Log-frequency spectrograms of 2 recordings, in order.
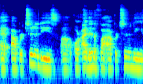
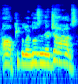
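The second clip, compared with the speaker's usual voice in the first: high, frightened, worried voice; 6 semitones higher than usual. Retelling what a buyer's agent said on the phone: imitating a scared voice. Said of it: "he sounded so scared on the phone".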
